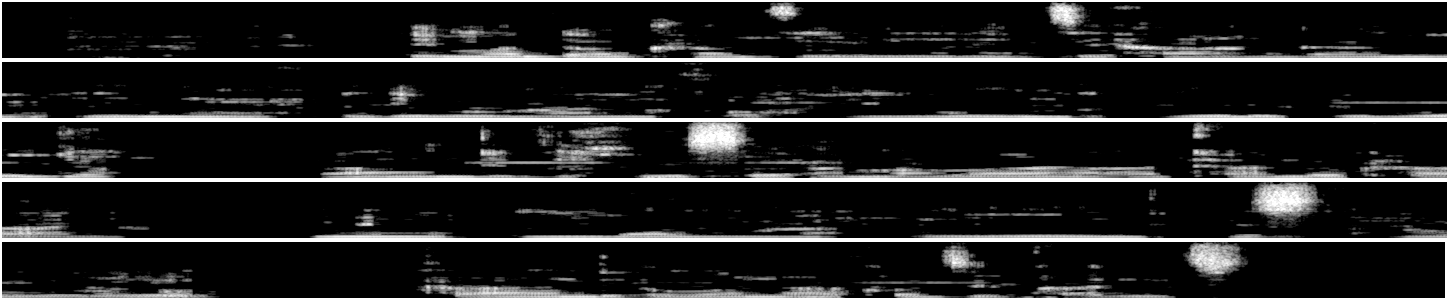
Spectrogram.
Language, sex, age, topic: Rundi, male, 36-49, education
